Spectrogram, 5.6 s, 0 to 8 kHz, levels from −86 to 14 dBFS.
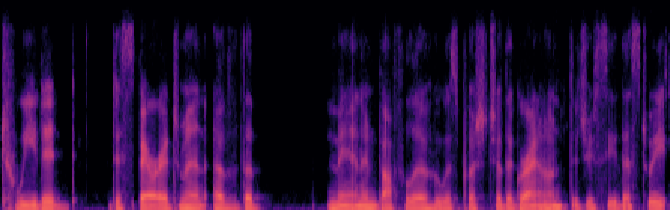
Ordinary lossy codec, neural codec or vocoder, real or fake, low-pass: Opus, 32 kbps; codec, 16 kHz, 4 kbps, FunCodec, trained on LibriTTS, 50 frames a second; fake; 7.2 kHz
